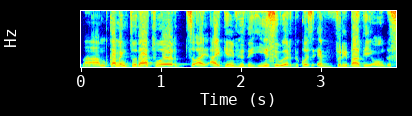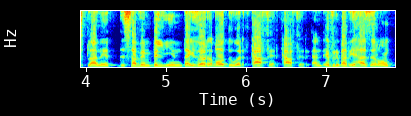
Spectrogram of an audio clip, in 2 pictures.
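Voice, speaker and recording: A man with an Arabic accent and Arabic as his first language, calling into a live debate, talking haltingly with many fillers and repeated words. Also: fairly high pitch, lively intonation, a little mellow, breathy edge. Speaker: caller.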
